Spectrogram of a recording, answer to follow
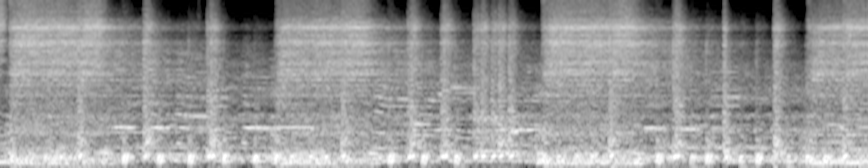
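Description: Live pop-punk band playing loud: drums to the fore with electric guitar and bass, in a choppy stretch of hard-hit drum strikes and short gaps rather than steady chords.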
